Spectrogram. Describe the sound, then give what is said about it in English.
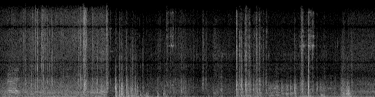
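Cabin noise inside a moving police car as an officer drives a detained man to jail: a steady low road rumble with scattered rattles, knocks and a sharp thump, plus faint muffled voices in the background. “Okay, so we're in the car now.”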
